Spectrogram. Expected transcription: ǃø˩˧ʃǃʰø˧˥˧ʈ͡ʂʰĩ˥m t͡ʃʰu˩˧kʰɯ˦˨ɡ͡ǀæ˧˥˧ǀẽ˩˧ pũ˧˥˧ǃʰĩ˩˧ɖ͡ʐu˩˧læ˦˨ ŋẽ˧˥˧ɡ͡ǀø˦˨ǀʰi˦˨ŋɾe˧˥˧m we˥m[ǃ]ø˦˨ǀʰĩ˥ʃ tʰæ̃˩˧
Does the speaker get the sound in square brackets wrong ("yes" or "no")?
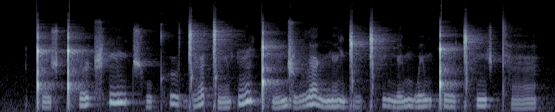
no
